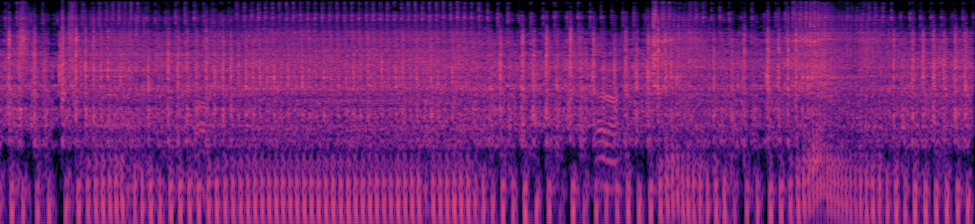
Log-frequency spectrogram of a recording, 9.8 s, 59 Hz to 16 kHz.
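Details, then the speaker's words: Rusi 175 motorcycle engine idling with a fast, dry, Kubota-diesel-like clatter; cause traced to a worn, loose clutch damper, opened for repair. "tulog Kubota so pag ganyan ang issue mga padreng ang tutumbukin natin diyan dito sa kanyang parteng clutch Yung kanyang clutch damper"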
